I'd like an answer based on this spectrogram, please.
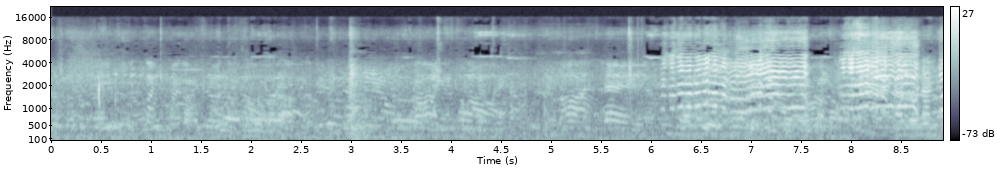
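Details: Goats at the Padang Tiji animal market in Aceh, where young male feeder goats are sold. Talk and crowd murmur run throughout. Loud wavering, quavering bleats then break out in overlapping bursts over the last three seconds.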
